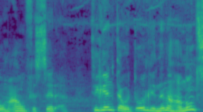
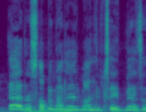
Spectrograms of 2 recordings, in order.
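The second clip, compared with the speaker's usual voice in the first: crying, much higher and quieter; 7 semitones higher, 9 dB quieter than usual. In a drama scene, a character asked why they are crying replies, crying. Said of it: "مالك بتعيط ليه".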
